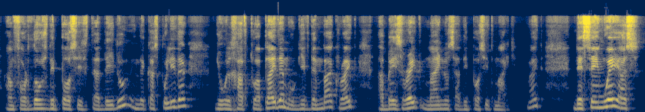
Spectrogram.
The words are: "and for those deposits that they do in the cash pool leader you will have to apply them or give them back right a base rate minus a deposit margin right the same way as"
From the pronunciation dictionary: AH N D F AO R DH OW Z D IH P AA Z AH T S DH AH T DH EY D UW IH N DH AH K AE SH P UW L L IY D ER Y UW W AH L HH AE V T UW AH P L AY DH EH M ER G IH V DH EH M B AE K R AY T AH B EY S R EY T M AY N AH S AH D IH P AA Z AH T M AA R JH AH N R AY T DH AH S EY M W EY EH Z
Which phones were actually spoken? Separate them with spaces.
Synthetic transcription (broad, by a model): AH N F AO R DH OW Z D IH P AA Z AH T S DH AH T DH EY D UW IH N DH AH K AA S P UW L L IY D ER Y UW W AH L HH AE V T UW AH P L AY DH EH M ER G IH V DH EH M B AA K R AY T AH B EY S R EY T M AY N AH S AH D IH P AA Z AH T M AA R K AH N R AY T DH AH S EY M W EY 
